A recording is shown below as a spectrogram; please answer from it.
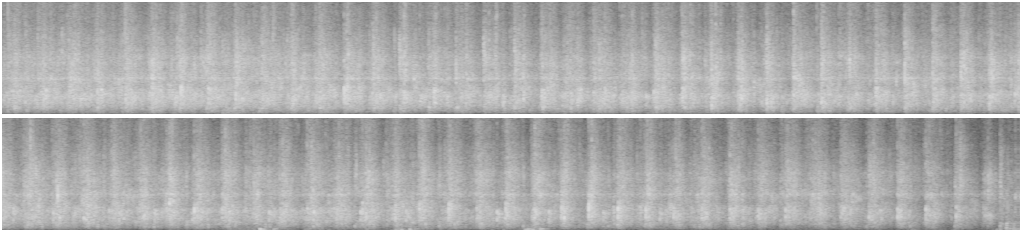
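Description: Audience applauding: dense, steady clapping, easing slightly near the end. A few short low thumps sound a little past the middle.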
